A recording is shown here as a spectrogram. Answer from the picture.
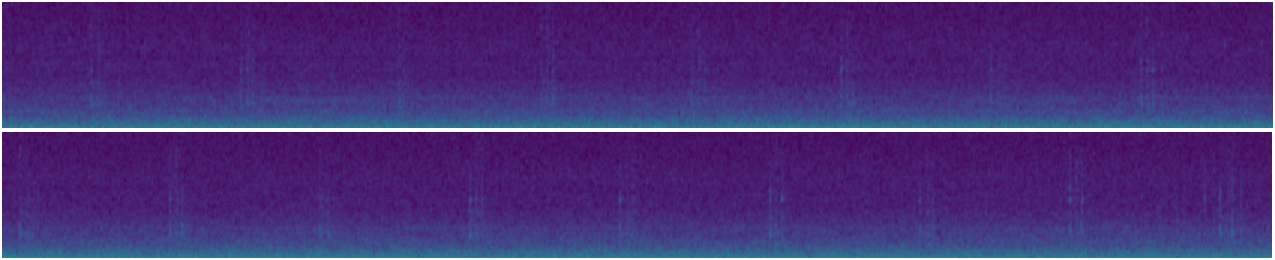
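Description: Quiet hallway room tone: a steady low hum with faint, evenly spaced ticks.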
